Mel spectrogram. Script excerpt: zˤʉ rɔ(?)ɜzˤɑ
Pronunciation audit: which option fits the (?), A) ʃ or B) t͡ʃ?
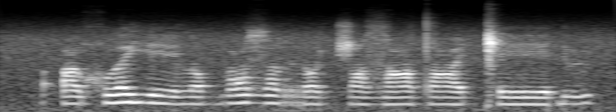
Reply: B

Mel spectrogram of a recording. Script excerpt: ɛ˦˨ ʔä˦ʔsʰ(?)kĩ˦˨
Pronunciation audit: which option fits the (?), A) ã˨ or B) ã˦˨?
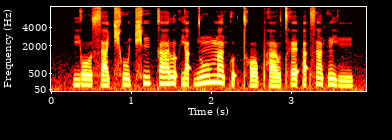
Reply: B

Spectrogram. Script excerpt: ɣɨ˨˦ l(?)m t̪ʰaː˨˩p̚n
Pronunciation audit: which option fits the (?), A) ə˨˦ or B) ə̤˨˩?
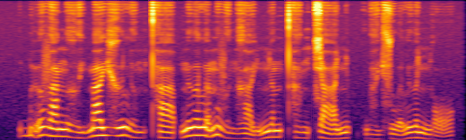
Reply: B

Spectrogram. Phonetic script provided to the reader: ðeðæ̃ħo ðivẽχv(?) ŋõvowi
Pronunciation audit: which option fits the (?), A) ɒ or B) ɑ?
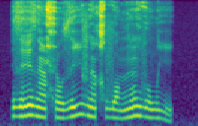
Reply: A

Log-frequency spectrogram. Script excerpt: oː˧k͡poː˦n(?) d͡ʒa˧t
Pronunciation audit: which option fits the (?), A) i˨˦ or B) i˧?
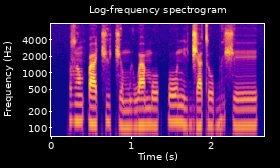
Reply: A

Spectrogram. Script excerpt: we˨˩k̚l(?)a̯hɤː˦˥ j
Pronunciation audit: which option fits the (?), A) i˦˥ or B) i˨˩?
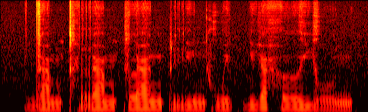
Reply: A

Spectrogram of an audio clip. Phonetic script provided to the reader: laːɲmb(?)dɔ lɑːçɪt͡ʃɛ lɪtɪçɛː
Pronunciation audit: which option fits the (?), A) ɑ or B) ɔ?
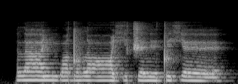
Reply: A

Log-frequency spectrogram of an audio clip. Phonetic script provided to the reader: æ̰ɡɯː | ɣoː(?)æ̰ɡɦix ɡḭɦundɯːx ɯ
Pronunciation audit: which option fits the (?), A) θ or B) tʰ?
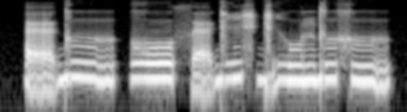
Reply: A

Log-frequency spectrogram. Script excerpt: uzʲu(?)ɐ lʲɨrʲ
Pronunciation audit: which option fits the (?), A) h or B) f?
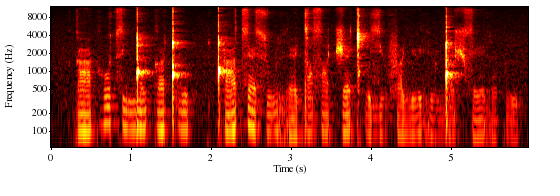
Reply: B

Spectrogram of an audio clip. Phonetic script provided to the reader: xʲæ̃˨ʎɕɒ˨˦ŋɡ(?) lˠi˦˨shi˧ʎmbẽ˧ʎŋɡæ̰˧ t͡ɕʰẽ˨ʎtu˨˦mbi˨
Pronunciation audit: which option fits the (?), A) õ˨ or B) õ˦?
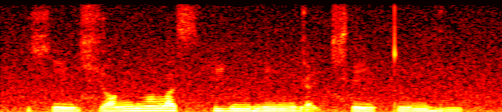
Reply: B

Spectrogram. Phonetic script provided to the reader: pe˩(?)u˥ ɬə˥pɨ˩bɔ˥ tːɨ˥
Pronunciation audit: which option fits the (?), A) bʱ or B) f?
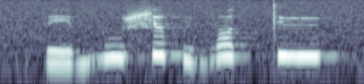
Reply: A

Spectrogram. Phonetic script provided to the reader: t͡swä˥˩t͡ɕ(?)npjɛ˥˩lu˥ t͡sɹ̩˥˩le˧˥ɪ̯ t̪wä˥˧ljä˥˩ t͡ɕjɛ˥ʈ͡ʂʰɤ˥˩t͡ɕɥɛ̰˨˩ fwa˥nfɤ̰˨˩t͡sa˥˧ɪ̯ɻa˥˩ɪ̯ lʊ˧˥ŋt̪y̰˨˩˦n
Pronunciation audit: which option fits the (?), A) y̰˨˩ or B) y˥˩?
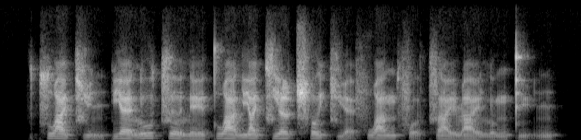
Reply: A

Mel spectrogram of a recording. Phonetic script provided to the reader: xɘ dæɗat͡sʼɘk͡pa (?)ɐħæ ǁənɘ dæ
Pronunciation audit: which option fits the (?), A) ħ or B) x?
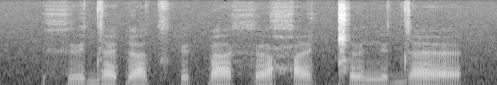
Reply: B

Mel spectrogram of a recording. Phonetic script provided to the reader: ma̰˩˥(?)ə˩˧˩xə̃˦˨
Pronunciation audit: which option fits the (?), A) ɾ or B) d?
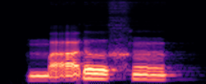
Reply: A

